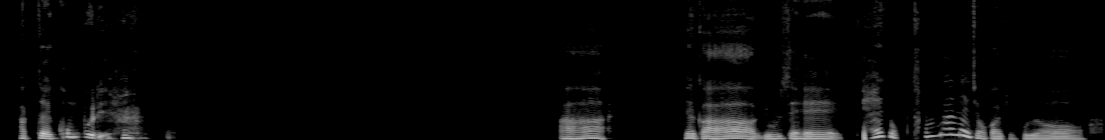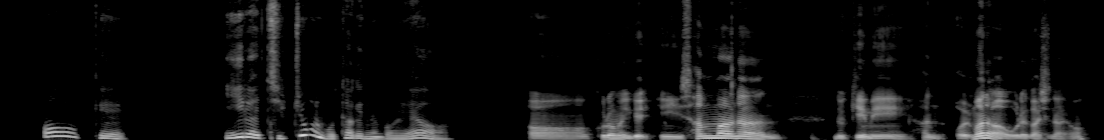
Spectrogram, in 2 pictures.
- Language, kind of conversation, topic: Korean, advice, 왜 계속 산만해서 중요한 일에 집중하지 못하나요?
- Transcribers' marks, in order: laugh; tapping; other background noise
